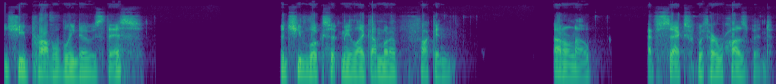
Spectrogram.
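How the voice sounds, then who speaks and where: Young man, podcast co-host, profane animated storytelling, lo-fi sound, dry room. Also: medium pitch, normal speed, long pauses, no room sound. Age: young adult.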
